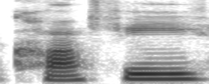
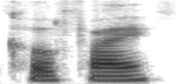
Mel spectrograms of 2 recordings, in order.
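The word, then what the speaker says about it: Ko-fi: She has a Kofi account or coffee, however you want to pronounce it. I call it Kofi.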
